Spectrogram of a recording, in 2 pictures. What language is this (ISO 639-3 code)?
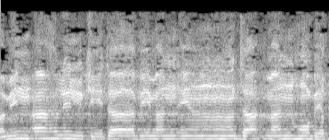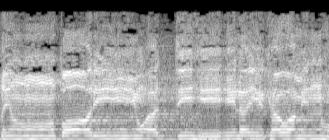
ara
